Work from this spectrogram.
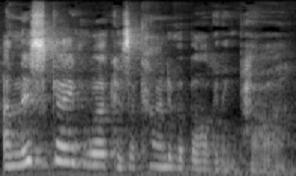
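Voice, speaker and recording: A woman's voice: mid-range voice, wildly swooping pitch, normal speed, a little mellow. An older woman from Wales, a native Welsh speaker, giving an academic lecture in a classroom on a headset mic, thoughtful, with many fillers and restarts. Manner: thoughtful, many fillers and restarts, gestures a lot with both hands. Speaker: guest lecturer. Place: classroom in front of a chalkboard. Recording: echoey room with long reverb.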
